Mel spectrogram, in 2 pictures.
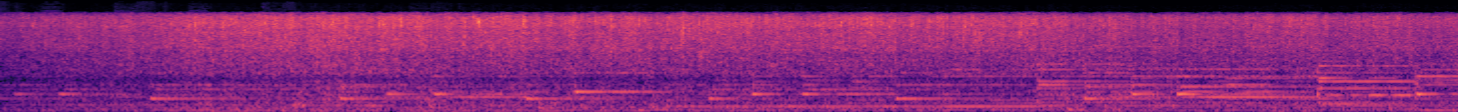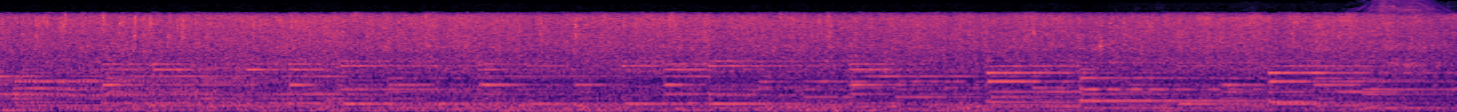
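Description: Steady rain patters on a hard surface, a dense continuous hiss at a constant level, with soft sustained musical notes drifting underneath and no voices.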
